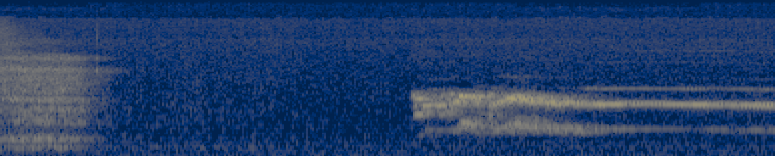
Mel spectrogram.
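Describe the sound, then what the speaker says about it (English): A loud rooster crow rings out clearly, a single long drawn-out call after a brief burst of noise and a quiet pause. "There's a rooster. Yeah, they're loud."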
